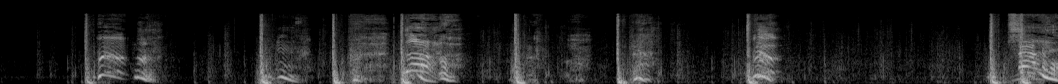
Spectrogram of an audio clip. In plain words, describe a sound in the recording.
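A man grunts and shouts loudly.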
